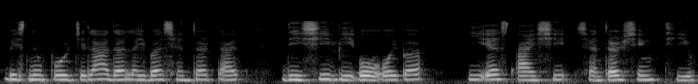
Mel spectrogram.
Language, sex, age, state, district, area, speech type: Manipuri, female, 18-30, Manipur, Imphal West, rural, read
